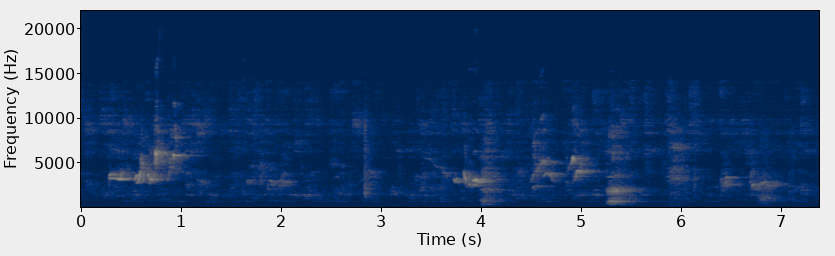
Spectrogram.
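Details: Pet cucak ranting, a grey-bellied bulbul, in full song after a meal of crickets and time in the sun: short, clear whistled chirps spaced a second or two apart, mixed with sharp knocking clicks and background noise.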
